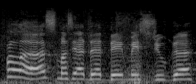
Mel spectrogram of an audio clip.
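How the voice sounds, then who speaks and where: A man with an Indonesian accent calling play-by-play as an excited esports caster. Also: extremely high pitch, normal speed. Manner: breathless calls that build to shouting. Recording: loud music bed under voice. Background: music.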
